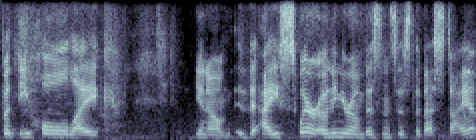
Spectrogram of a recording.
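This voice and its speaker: A woman speaks at medium pitch for a woman. Her intonation stays fairly even, and her pace is moderate. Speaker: shop owner and livestream host. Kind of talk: casual livestream chat. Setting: live video stream in store. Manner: rambling, halting with fillers.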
